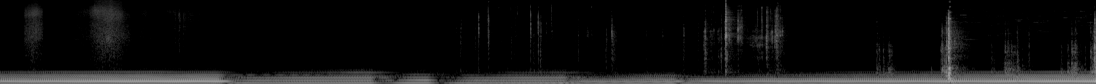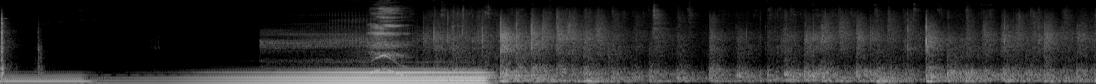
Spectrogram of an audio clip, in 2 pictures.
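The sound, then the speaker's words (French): Small footsteps of an old woman scrape along the floor as they creep slowly toward a door, in sparse, soft taps over a low, eerie drone, which swells into a loud, noisy rush near the end. “Tout à coup, on a tous entendu des petits bruits qui se sont approchés doucement de la porte en raclant le sol.”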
